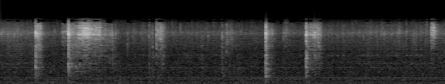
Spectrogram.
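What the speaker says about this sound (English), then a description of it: "cook and stirring until most of the wine is evaporated" Wine cooks down in a pot of minestrone soup with a soft steady sizzle, broken by several sharp scrapes and clinks of a utensil stirring against the pot at irregular intervals.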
